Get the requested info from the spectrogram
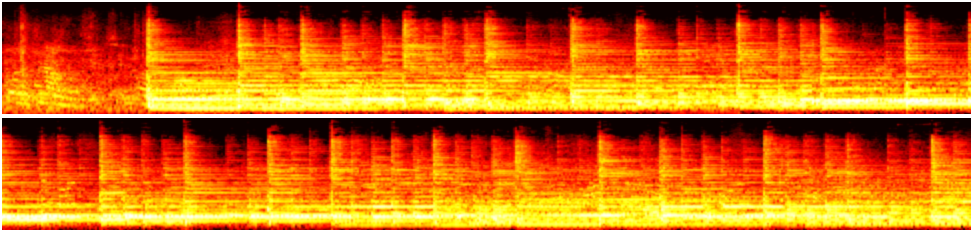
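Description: Solo acoustic guitar coming in sharply about a second in with a chord, then plucked notes and chords: the instrumental opening of a song.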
